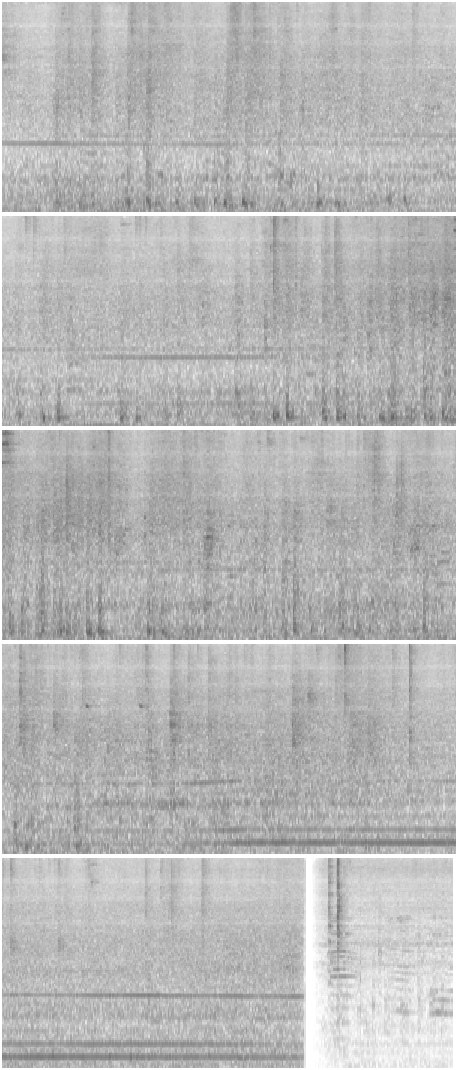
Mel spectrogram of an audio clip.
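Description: Commuter train carriage in motion, heard from inside: wheels rumbling and clattering over the rails, with a steady whine rising into prominence for the last few seconds. It cuts off suddenly near the end.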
